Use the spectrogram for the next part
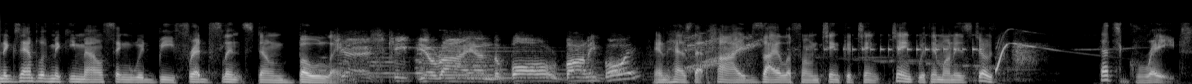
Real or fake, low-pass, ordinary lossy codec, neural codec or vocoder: real; 7.2 kHz; Opus, 24 kbps; none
